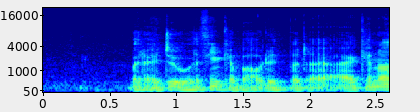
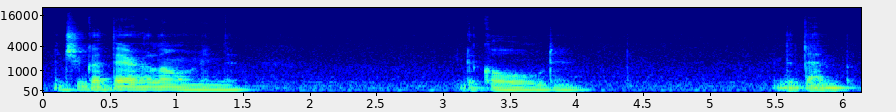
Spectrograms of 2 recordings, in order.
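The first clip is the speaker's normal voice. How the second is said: haunted imagining; 8 dB quieter than usual. Acted. Son pictures mother alone in the cold, haunted hush. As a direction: let each image sink into a hush.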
